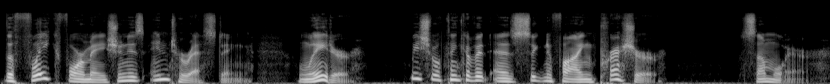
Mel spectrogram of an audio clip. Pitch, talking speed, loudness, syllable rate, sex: 150 Hz, 100 wpm, -18 LUFS, 4.4 syllables/s, male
